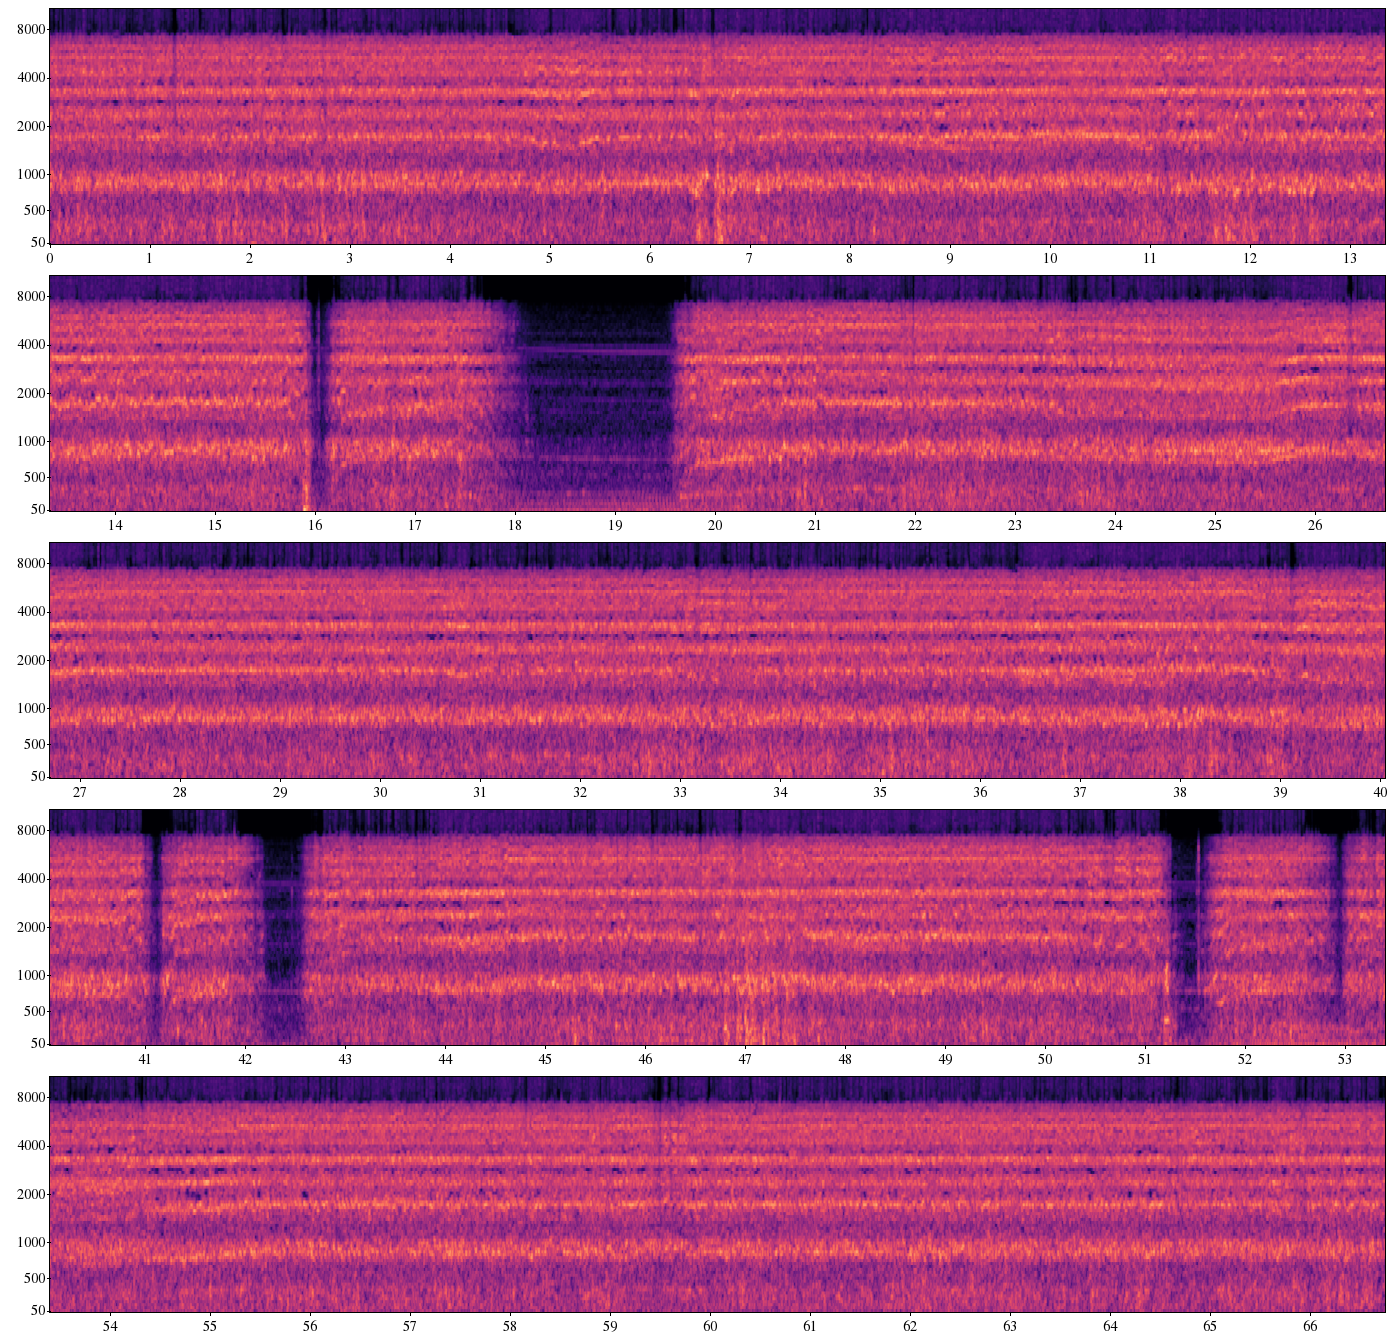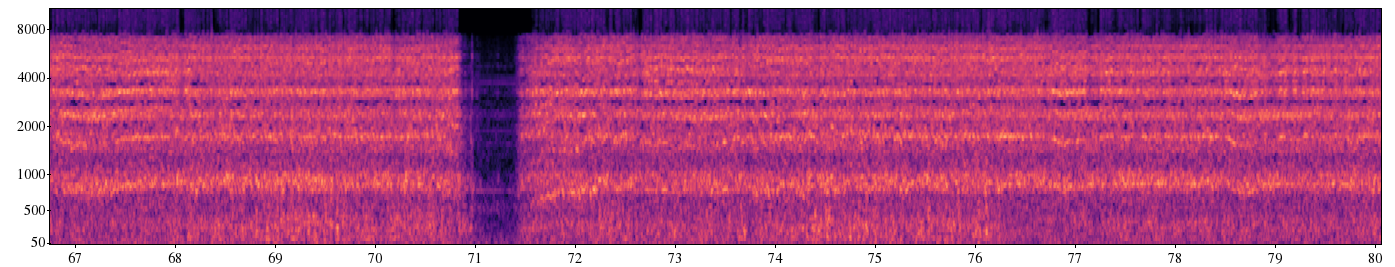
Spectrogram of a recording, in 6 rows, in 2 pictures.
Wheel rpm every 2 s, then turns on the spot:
230, 240, 230, 230, 220, 220, 210, 200, 150, 20, 190, 230, 210, 220, 230, 230, 230, 230, 220, 220, 170, 130, 220, 240, 230, 160, 130, 210, 230, 230, 230, 230, 240, 230, 230, 140, 200, 230, 230, 230.
none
